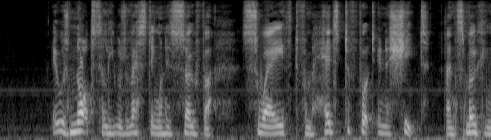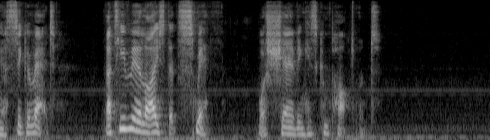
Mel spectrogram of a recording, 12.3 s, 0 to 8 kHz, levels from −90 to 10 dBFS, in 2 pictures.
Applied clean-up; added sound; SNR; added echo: none; none; none; none.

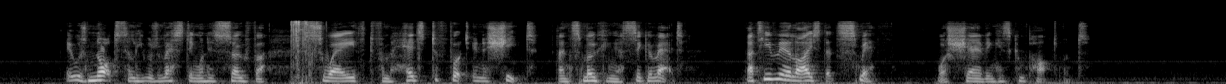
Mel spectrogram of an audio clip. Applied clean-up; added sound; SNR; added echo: none; Keys jangling; -1 dB; none.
